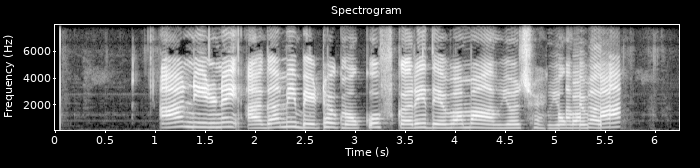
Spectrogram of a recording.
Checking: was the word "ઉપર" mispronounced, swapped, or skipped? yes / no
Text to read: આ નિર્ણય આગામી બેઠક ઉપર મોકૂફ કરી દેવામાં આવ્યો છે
yes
